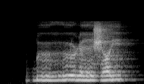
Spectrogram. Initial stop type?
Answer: implosive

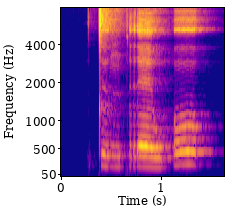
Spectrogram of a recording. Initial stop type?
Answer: plain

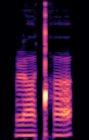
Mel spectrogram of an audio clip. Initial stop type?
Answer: click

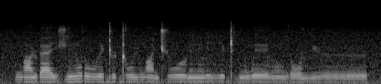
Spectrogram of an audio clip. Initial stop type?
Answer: plain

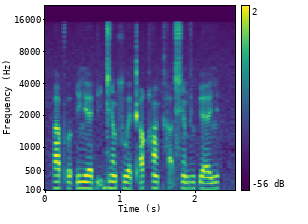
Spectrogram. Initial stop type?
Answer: ejective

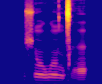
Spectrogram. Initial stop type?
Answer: click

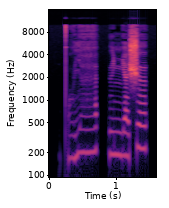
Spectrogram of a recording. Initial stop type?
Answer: ejective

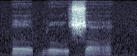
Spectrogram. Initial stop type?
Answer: plain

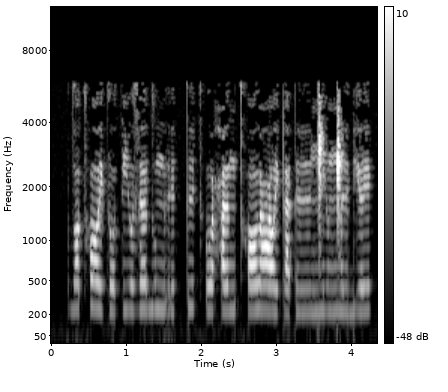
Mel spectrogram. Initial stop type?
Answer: plain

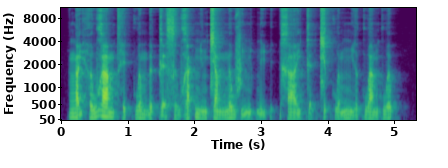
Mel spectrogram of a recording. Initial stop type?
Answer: aspirated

